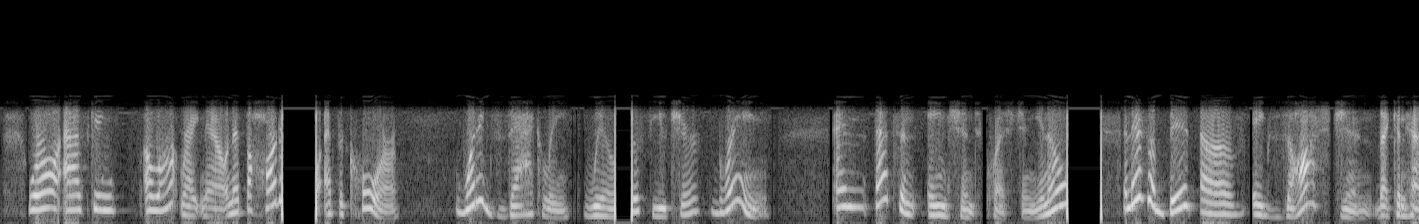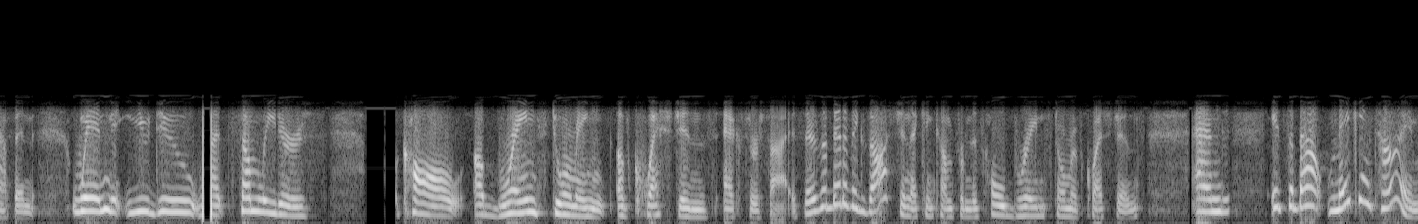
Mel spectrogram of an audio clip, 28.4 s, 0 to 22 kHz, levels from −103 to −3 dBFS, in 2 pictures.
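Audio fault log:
throughout: Dialogic VOX ADPCM. Coarse 4-bit coding, consistent with 24 kbps at 6,000 samples a second, leaves nothing above 3 kHz and heavy gritty hiss riding the speech.
2.82–3.16 s, 6.14–6.32 s, 10.67–11.01 s, 16.21–16.30 s: invalid numbers at full scale. Broken calculations pinned each block at one extreme value, giving loud pops at both edges with silence between, lasting about 340, 170, 340 and 85 ms.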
